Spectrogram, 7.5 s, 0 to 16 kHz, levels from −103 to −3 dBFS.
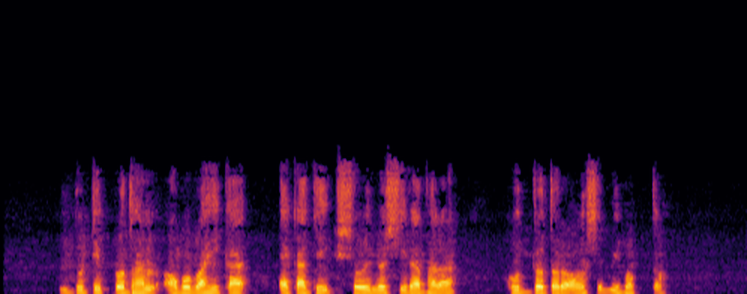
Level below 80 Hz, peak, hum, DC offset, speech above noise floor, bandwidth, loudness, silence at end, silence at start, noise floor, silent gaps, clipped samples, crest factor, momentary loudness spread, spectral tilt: -60 dBFS; -2 dBFS; none; under 0.1%; 57 dB; 7.2 kHz; -18 LUFS; 0.85 s; 0.6 s; -75 dBFS; none; under 0.1%; 18 dB; 14 LU; -7.5 dB/octave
